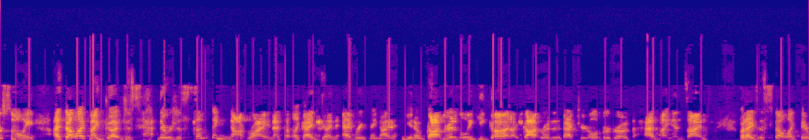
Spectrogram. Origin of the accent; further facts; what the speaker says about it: United States; also born or lived in Japan; Love being an American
